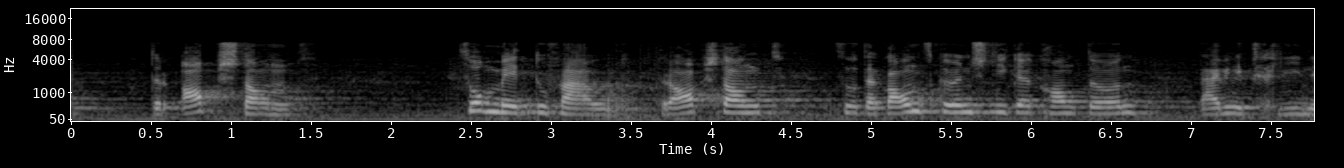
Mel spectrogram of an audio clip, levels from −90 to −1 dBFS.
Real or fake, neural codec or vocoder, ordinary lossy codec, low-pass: fake; codec, 16 kHz, 8 kbps, FreqCodec, larger model; none; 7.2 kHz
